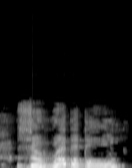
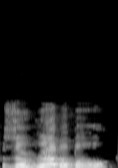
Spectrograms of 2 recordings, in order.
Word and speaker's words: Zerubbabel: about 60 years later zerubbabel yes that's how you pronounce it at least that's what my bible dictionary tells me zerubbabel the grandson of king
